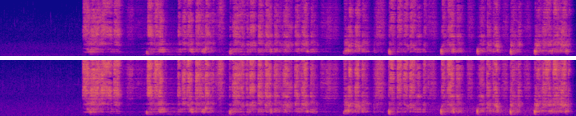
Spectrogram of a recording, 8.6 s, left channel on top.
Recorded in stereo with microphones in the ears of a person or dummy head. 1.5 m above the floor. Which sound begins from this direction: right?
Writing, at 1.2 s.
